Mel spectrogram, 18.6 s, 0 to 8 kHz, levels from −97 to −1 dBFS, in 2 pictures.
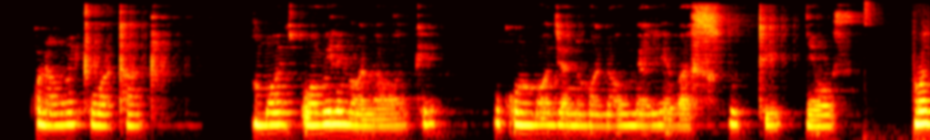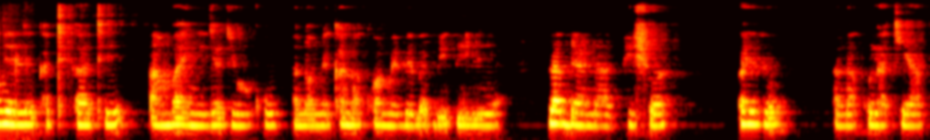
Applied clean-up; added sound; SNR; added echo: neural mask model DeepFilterNet 3.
